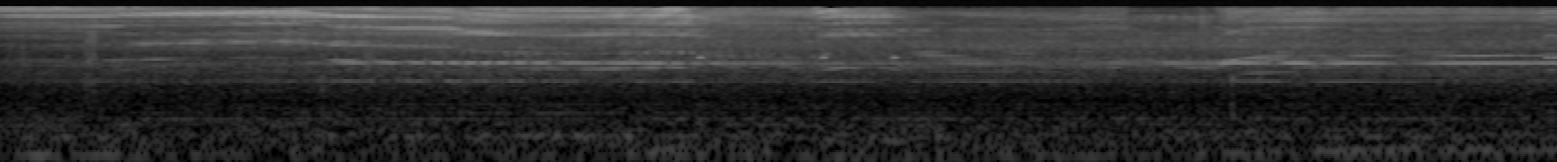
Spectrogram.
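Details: Brushless motor on electronic speed control powered by LiPo battery in an RC plane, run after safe-start arming: thin steady high whine with light sweeping tones as it spools; normal running.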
